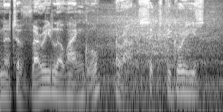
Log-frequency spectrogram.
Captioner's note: asteroid whooshing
